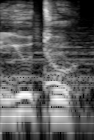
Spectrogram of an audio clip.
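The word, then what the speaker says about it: Yutu: Il s'appelle YouTu mais ça s'écrit Yu Tu, c'est pas You le groupe.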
